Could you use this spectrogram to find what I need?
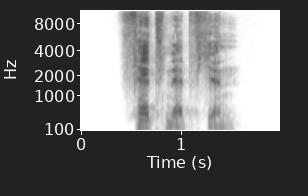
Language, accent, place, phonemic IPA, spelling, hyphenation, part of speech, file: German, Germany, Berlin, /ˈfɛtˌnɛpf.çən/, Fettnäpfchen, Fett‧näpf‧chen, noun, De-Fettnäpfchen.ogg
- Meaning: 1. diminutive of Fettnapf: a small dubbin-containing bowl 2. a situation or topic where one may easily make a faux pas 3. the faux pas itself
